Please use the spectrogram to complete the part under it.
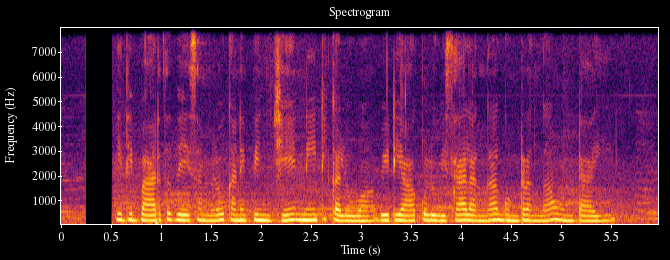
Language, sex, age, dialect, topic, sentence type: Telugu, female, 18-24, Southern, agriculture, statement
